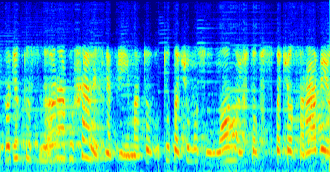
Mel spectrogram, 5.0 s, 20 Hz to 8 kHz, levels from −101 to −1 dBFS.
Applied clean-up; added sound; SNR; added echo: neural separator model SepFormer DNS4.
